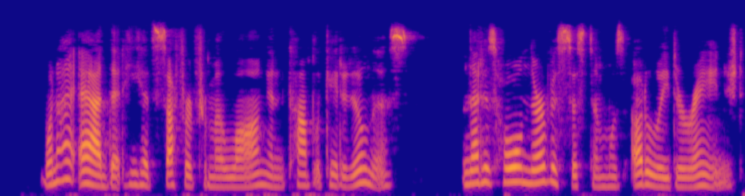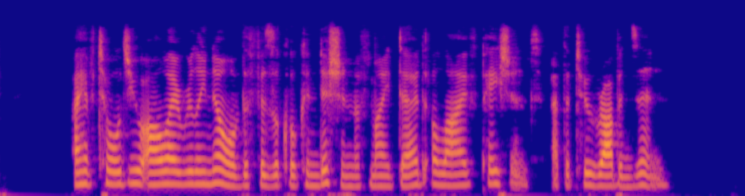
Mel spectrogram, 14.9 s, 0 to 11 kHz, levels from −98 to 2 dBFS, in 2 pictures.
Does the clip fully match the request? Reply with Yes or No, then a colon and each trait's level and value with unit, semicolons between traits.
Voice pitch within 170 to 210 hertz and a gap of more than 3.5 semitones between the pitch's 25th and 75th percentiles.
No: high, 190 Hz; average, 3.2 semitones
